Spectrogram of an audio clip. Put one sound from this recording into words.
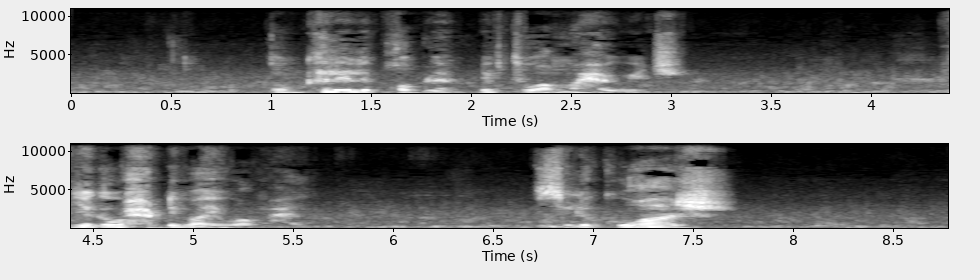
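A man speaks with animation, heard through a phone recording.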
